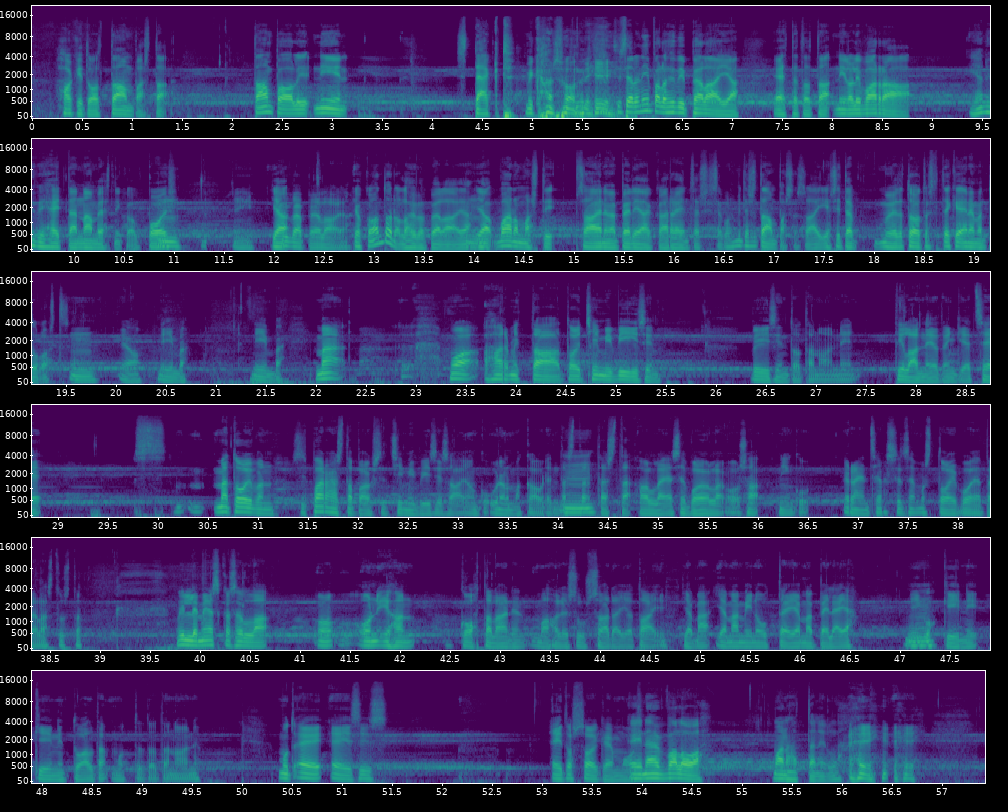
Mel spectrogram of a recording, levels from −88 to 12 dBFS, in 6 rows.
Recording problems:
echo of what is said; faint; throughout; 370 ms later, 20 dB below the speech

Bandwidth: 15 kHz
